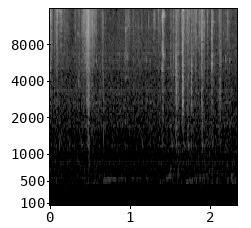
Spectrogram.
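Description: Near silence: room tone with a few faint ticks and rustles.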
